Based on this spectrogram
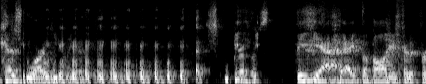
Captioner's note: laughing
